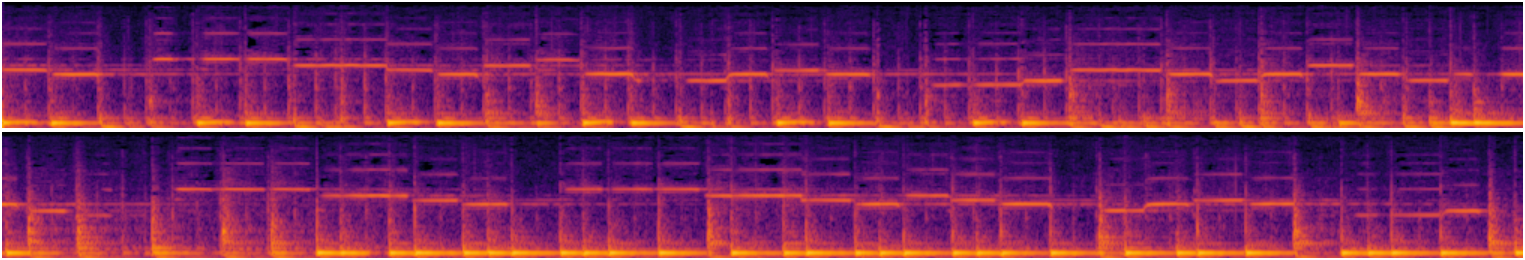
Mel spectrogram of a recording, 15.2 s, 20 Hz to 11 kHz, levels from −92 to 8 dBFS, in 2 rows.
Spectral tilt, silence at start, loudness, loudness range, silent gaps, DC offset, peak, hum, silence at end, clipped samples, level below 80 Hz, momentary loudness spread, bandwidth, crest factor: -9 dB/octave; 0 s; -18 LUFS; 5 LU; none; under 0.1%; -4 dBFS; none; 0 s; under 0.1%; -32 dBFS; 9 LU; 5 kHz; 14 dB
